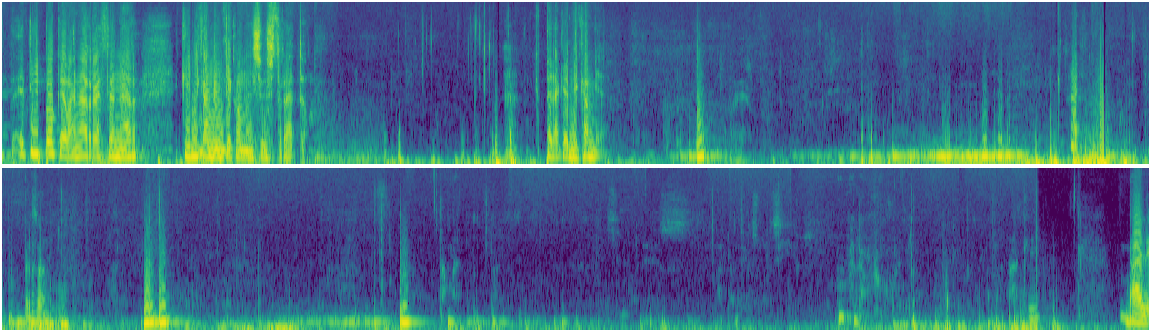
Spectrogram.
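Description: A woman speaks calmly into a handheld microphone.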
